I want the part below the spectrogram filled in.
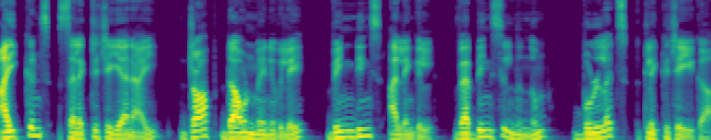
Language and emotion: Malayalam, neutral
